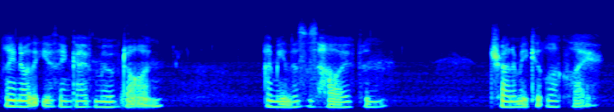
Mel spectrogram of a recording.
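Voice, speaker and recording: A woman whispers close and soft, her voice husky and full of gravelly fry. She keeps her tone narrow and even, sighing between phrases as in an ASMR roleplay. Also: medium pitch, normal speed. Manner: soft breathy whispering with sighs.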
